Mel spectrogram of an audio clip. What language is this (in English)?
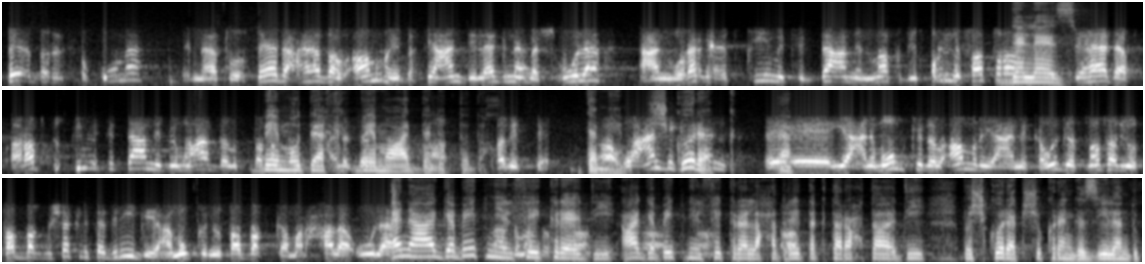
Arabic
